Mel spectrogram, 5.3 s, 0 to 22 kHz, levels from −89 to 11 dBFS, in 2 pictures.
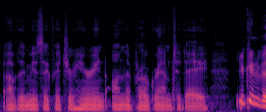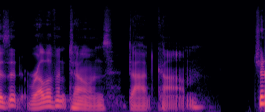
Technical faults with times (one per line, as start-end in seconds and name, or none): none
